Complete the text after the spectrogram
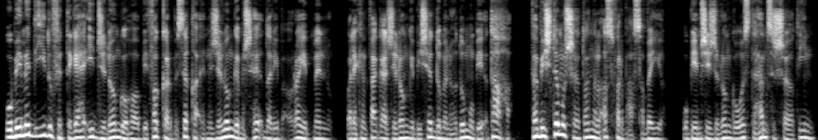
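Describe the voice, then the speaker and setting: A man with an Egyptian accent narrating a comic recap and adding joking asides. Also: medium pitch. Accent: Egyptian Arabic.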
